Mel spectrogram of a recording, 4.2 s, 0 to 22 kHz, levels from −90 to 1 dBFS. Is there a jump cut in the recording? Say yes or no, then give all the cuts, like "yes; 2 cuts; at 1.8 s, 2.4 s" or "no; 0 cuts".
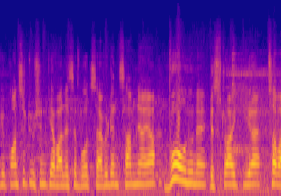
yes; 2 cuts; at 2.4 s, 3.2 s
